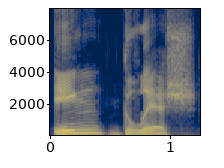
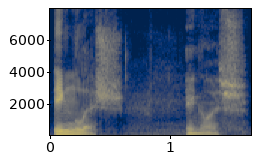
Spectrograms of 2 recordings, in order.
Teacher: the other pronunciation has no G sound at all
